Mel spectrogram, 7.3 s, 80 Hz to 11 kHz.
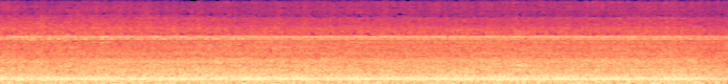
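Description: English Electric Class 40 diesel locomotive D345 idling, its 16-cylinder engine giving a steady hum with a steady high whistle over it, the turbocharger whistle the class is known for.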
